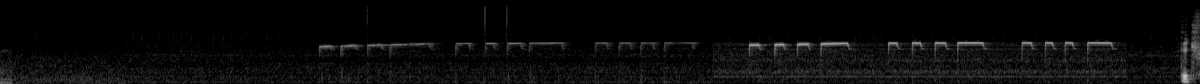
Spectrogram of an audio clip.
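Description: Morse code keyed on a one-transistor crystal-controlled CW transmitter, heard on a receiver as a high beeping tone in dots and dashes. The early elements slide slightly upward in pitch, a chirp. The keying is faint at first and louder and hissier from about two-thirds of the way in.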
